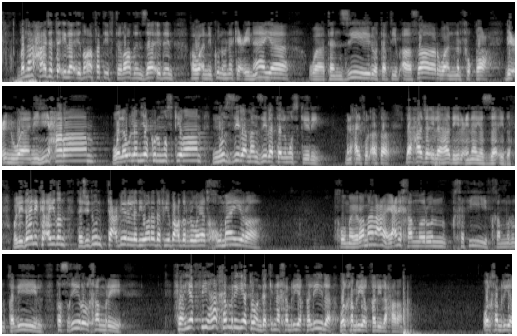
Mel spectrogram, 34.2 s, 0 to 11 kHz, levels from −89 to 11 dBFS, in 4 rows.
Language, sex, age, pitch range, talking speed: Arabic, male, 40-59, 165-230 Hz, 115 wpm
